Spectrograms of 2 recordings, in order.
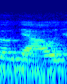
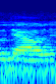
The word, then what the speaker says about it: O'Dowd: So I think potentially like some of the schools I'm thinking of are like Bishop O'Dowd in like Oakland and like Moreau and Hayward.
